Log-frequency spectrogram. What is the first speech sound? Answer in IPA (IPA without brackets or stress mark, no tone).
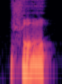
f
